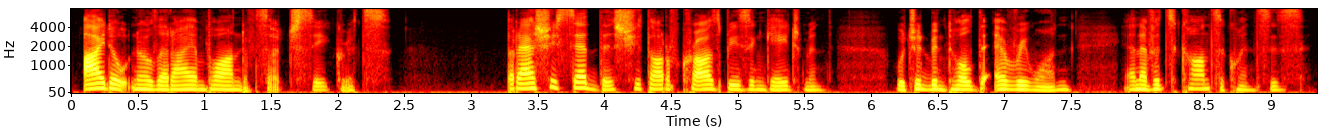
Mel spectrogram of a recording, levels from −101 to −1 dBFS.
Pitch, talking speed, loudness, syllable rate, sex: 145 Hz, 200 wpm, -23 LUFS, 5.7 syllables/s, female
